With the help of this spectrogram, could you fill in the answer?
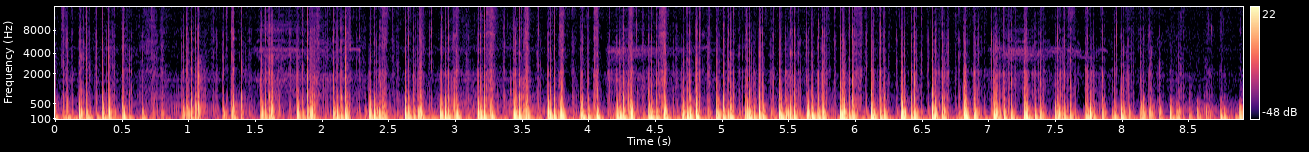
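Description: Fast tapping on a headphone case produces a rapid, uneven stream of short, dull thuds. The taps are deep and bass-heavy, with almost no brightness, and each one dies away instantly without ringing.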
